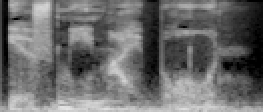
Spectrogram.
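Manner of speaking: slow, whispered little voice from the cupboard; teeny tiny voice. A narrator's reading. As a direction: whisper it eerily, drawing it out. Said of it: "by a teeny tiny voice from her teeny tiny cupboard".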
